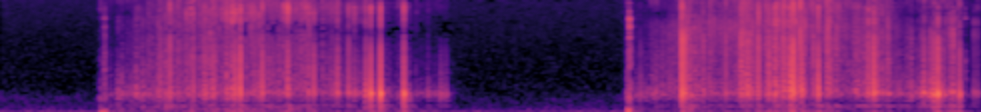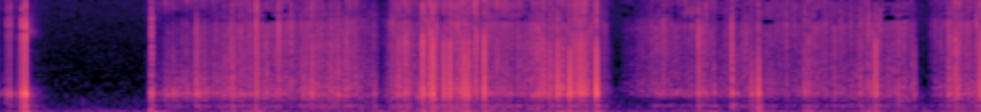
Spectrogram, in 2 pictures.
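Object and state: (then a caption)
Derma roller scratched across felt. A black derma roller with metal spikes is rolled and scratched across a red felt sheet laid on a dark surface. It makes dense, crackling, rasping scratches centred in the midrange with a bright hiss, in three long passes separated by short quiet gaps.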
